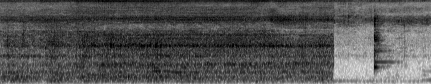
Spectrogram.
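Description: Kofta frying in oil in a kadhai, a steady dense sizzle and crackle that runs loud for about three seconds, then cuts off abruptly, leaving a short sharp clink and faint background.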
